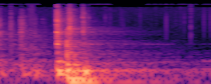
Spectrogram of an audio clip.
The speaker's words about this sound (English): Help me close the door, Captain. It is very heavy.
